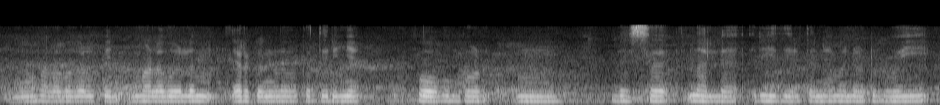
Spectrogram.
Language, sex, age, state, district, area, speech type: Malayalam, female, 60+, Kerala, Idukki, rural, spontaneous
